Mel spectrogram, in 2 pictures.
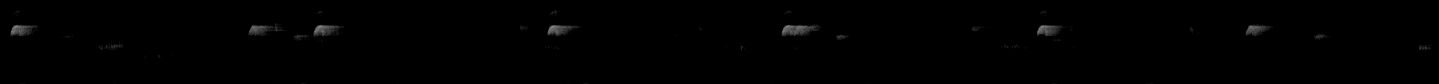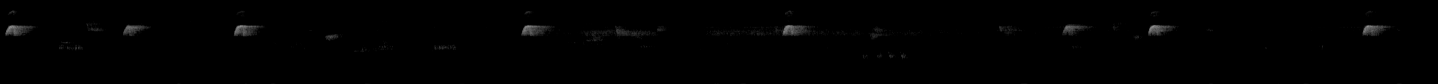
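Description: Small birds chirping: a sharp, high chirp repeated every two to three seconds, with fainter twittering between, over a faint steady high hiss.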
